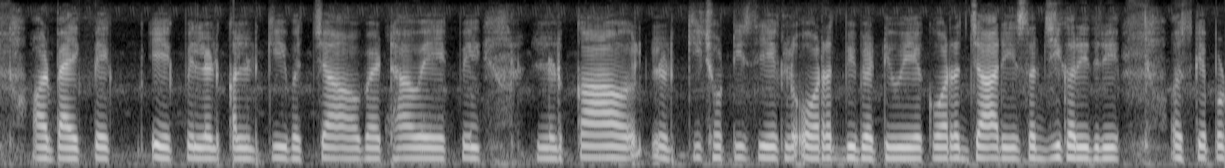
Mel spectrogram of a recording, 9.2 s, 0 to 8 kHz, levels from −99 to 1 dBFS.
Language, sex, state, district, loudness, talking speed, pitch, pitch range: Hindi, female, Uttar Pradesh, Muzaffarnagar, -26 LUFS, 235 wpm, 190 Hz, 185-195 Hz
